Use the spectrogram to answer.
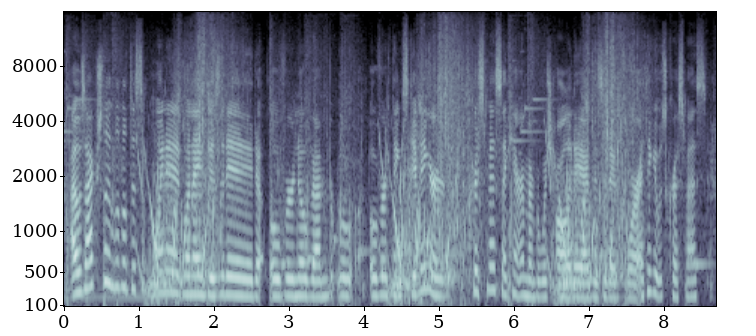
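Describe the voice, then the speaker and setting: A woman's voice: medium pitch, fast talker, hardly any pauses, heavy background noise. A woman streamer chatting casually and profanely with her viewers, laughing often. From South Florida. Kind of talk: casual livestream chat with viewers. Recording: loud background music. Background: loud music.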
